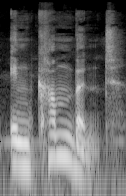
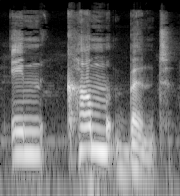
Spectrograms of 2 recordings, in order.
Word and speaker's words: incumbent: we don't want to hear however is terrible mispronunciation for example the word is incumbent incumbent i n c u m b e n t incumbent not incumbent the word incumbent originates from the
